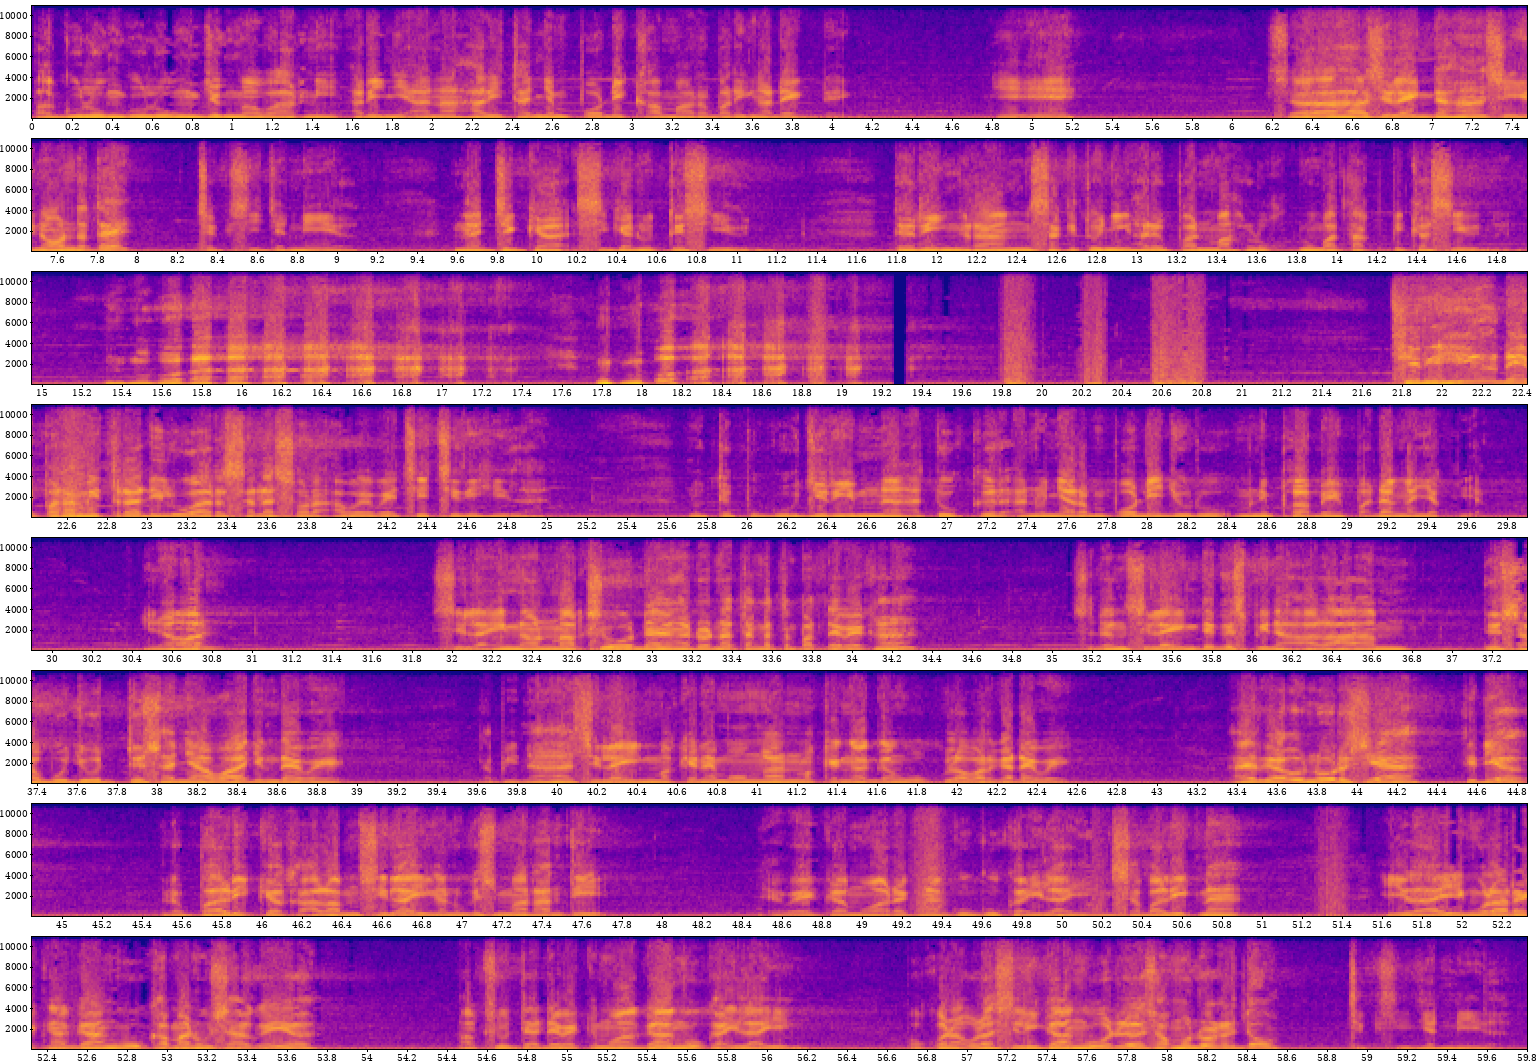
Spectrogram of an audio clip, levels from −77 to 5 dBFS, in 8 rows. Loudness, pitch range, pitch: -14 LUFS, 100-150 Hz, 120 Hz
